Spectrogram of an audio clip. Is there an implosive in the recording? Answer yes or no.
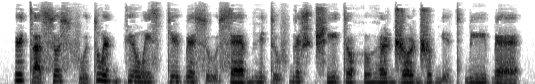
yes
